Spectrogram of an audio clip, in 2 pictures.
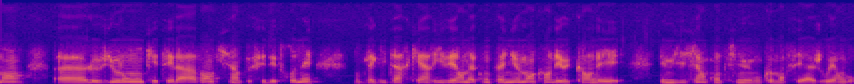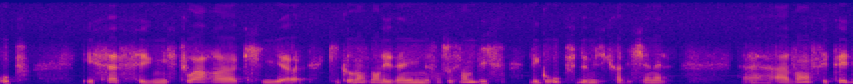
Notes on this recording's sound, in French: invité par téléphone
